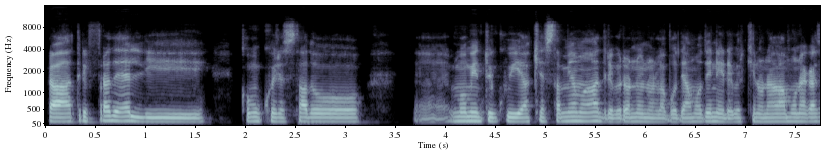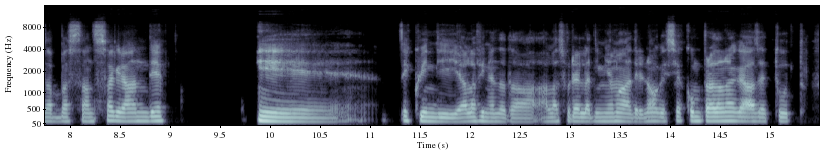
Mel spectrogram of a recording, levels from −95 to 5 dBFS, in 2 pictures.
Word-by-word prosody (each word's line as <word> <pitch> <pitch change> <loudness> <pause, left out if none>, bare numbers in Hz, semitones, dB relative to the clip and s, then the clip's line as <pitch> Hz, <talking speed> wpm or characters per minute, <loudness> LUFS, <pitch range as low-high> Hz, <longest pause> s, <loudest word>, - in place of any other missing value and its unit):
tra 125 -1 +5
3 140 -4 -4
fratelli 120 -3 0 0.3
comunque 125 0 -4
c'è 120 - -3
stato, 120 -1 -1 0.5
ehm, 100 +2 -13
momento 135 -1 +1
in 120 - -2
cui 120 0 0
ha 120 0 -2
chiesto 125 -1 -1
a - - -4
mia 135 +1 0
madre, 130 -3 -1
però 115 +2 -1
noi 120 0 -2
non 115 -1 -3
la 110 - -3
potevamo 115 +2 -3
tenere 125 -3 -1
perché 115 +1 -6
non 120 0 -2
avevamo 120 +1 0
una 125 0 0
casa 125 +1 0
abbastanza 125 +3 -1
grande, 135 +1 +1 0.8
ehm, 120 +1 +3 0.4
e 145 -1 -1
quindi 125 -4 +1
alla 125 +2 +2
fine 130 -1 -1
è - - -2
andata 115 -2 -4
alla 125 +1 -4
sorella 125 -3 0
di 125 - -5
mia 125 0 -2
madre, 120 -3 0
no, 130 +1 -1
che 125 - -3
si 135 - +1
è - - -7
comprata 135 -1 +4
una 135 0 +4
casa 125 -1 +3
e 120 - -9
tutto 125 -1 -5
125 Hz, 190 wpm, -23 LUFS, 120-130 Hz, 0.8 s, tra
